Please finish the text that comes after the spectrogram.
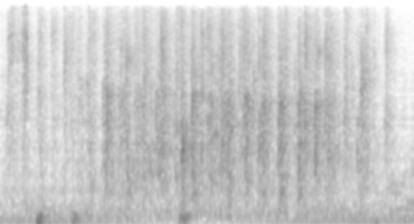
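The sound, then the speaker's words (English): An audience claps steadily for several seconds, a dense crackle of many hands with no voices over it, fairly soft throughout and fading a little toward the end. “Applause is fine.”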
